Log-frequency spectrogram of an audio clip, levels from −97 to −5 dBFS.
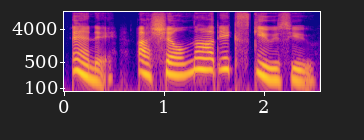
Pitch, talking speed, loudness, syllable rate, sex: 230 Hz, 140 wpm, -19 LUFS, 4.2 syllables/s, female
